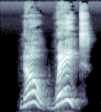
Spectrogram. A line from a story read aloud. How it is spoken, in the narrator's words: Lee shouted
